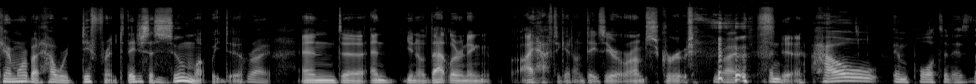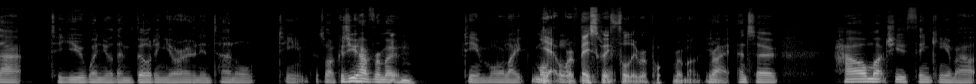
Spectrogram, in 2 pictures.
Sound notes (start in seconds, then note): 6.9 laughs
